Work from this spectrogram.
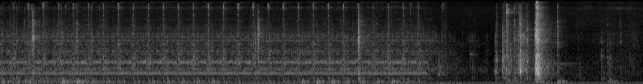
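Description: A sewing machine stitches pieced quilt fabric in a steady, rapid mechanical chatter for about four seconds, then stops, leaving a few faint handling clicks and a brief knock.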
